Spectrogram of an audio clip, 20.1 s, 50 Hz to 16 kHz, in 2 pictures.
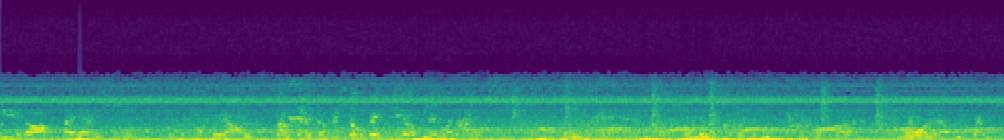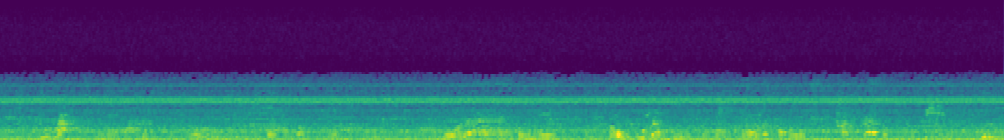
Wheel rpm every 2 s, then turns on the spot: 0, 0, 0, 0, 0, 0, 0, 0, 0, 0.
none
